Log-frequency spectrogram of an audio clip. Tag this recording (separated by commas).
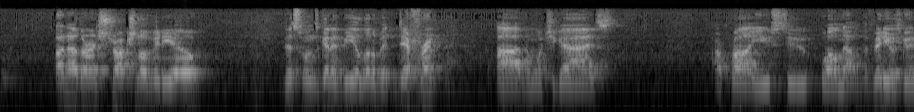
Speech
